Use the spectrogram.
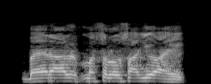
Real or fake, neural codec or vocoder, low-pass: real; none; 7.2 kHz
